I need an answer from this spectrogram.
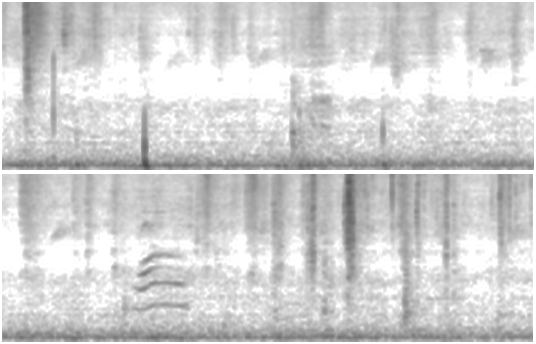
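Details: Friendly cats at a pagoda: one clear, rising-then-falling meow near the middle, over a steady low rumble with scattered clicks and taps.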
